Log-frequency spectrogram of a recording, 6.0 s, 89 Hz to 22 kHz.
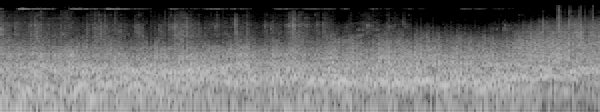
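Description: Eurofighter Typhoon's twin EJ200 turbofans at high power with afterburner lit during a display pass: a loud, steady rush of jet noise.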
